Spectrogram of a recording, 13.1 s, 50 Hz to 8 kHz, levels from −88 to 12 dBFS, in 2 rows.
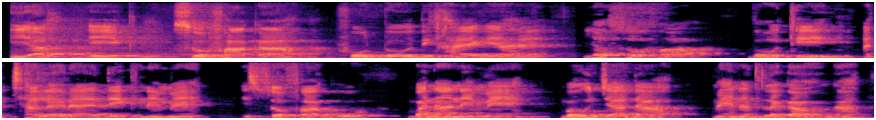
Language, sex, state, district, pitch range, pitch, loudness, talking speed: Hindi, male, Bihar, Jahanabad, 130-145 Hz, 135 Hz, -15 LUFS, 130 wpm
